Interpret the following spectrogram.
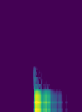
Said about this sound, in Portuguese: Esse é o barulho da Alexa de CALA A BOCA!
